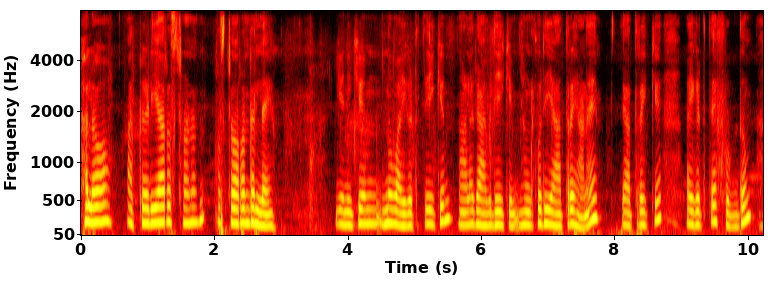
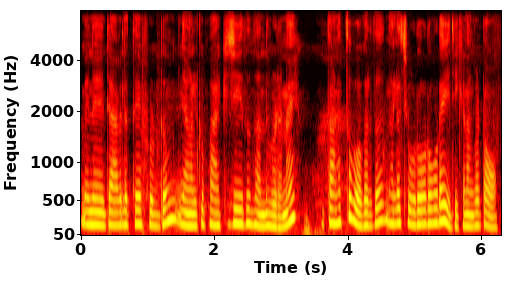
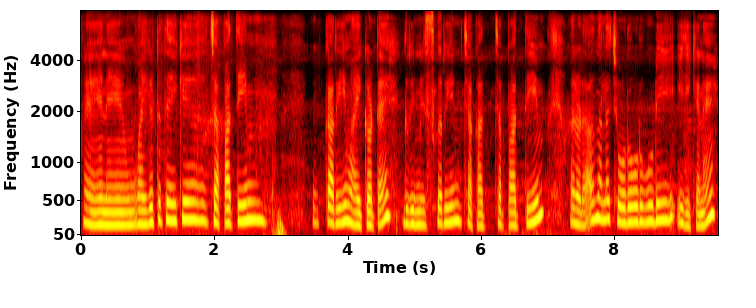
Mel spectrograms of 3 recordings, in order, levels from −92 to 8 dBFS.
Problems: none marked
